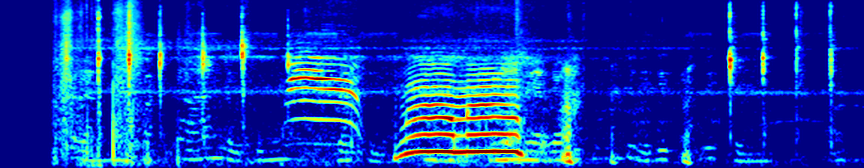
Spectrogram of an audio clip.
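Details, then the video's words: Domestic cat giving two drawn-out meows, the first shorter and flatter, the second louder and sustained with a slight downward bend, against a quiet indoor background with soft clicks and rustles. "cat sound sound effect"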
